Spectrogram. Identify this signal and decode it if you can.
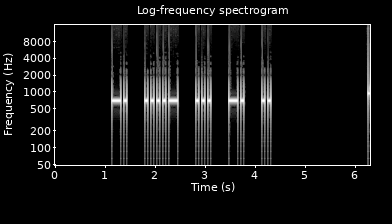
Morse code, heard as a keyed tone, about 19 wpm, spaced as for 14 wpm, 700 Hz. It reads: N4SNI
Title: 055 Lesson 10g - Letter r - Call Signs 20wpm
